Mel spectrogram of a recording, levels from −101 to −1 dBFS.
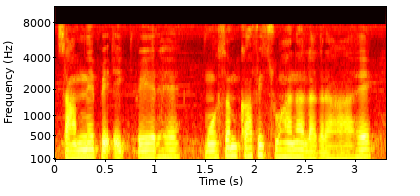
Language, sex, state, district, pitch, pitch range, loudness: Hindi, male, Arunachal Pradesh, Lower Dibang Valley, 120 Hz, 110-125 Hz, -19 LUFS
